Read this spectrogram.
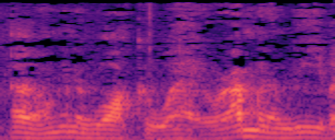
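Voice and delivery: low, soft aside imitating onlookers; mock dismissive. Imitating dismissive New York onlookers.

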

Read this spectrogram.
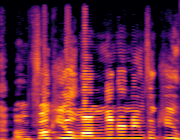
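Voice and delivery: hammed-up, high angry protest; really mad. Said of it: "I started getting really mad".

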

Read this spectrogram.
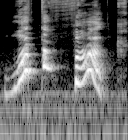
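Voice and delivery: high, drawn-out exclamation; real disbelief. Real, not acted. Appalled reaction to gross date story.

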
